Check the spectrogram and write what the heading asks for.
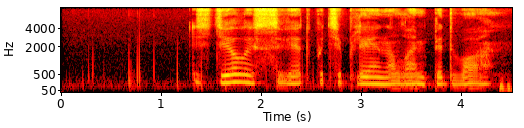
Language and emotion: Russian, sad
